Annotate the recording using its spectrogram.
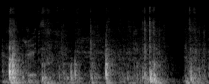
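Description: Cardboard model-kit boxes scraping and knocking against each other as one is pulled out of a stack, with a few knocks about half a second apart.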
